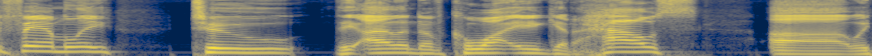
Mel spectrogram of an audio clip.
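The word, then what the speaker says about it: Kauai: to the island of kawaii which I learned it is Kawaii is how you say it not Kawai um and it is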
